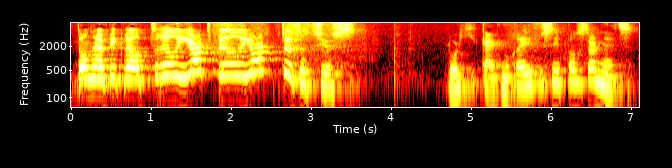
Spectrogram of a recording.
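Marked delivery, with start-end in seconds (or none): 0.1-3.6 put-on loud, high childish boast; cheering little boy. A narrator's reading. Tommy dreams of endless comforters, crowing. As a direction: crow it, stretching the huge numbers. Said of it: "roept Tommy".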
